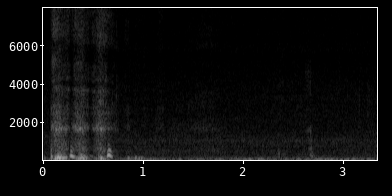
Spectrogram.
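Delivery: breathy high giggle. Real, not acted. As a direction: laugh at yourself. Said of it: "It's kinda seductive".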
